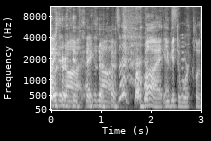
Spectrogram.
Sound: laughing

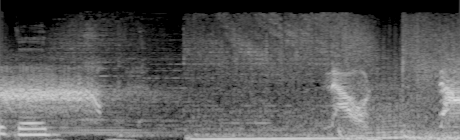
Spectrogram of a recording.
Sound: evil laughter

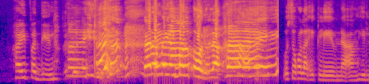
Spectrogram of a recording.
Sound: laughs

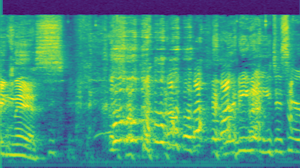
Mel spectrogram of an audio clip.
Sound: gamers laughing; laughs

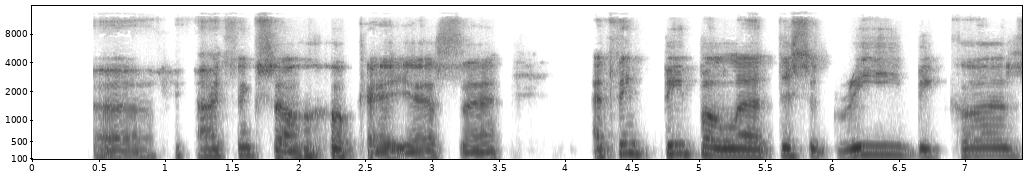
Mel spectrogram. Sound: laugh

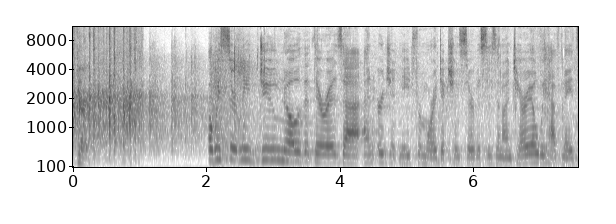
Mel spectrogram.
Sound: applause

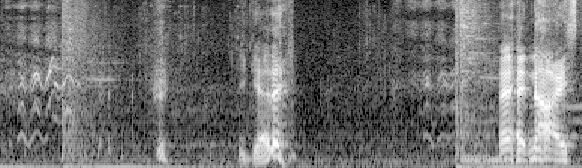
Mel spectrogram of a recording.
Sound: laughs

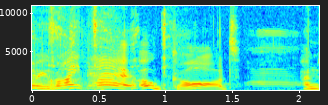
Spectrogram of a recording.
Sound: cough cough

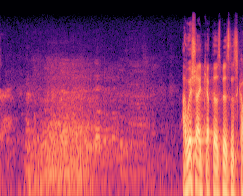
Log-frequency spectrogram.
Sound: students chuckle

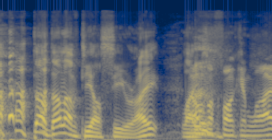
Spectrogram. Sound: laughing

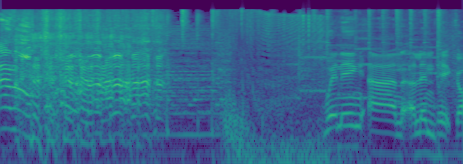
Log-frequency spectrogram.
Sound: laughing

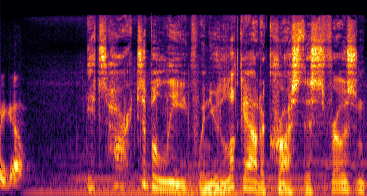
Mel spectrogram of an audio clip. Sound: voiceover

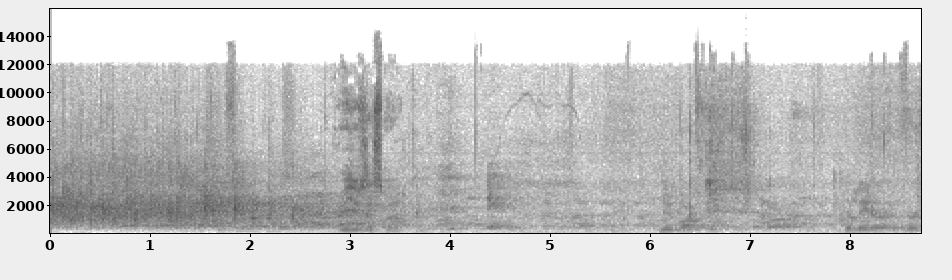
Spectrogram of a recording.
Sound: applause

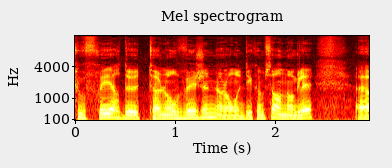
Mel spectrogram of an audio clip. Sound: explaining in French

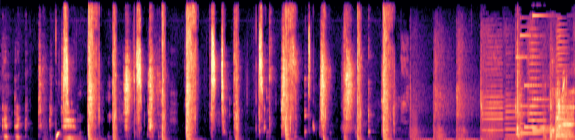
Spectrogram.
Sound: beatboxes

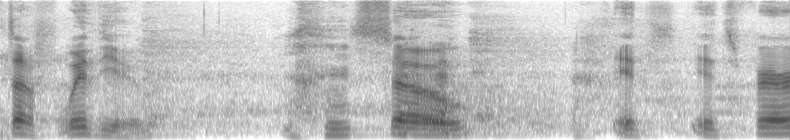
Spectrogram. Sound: chuckles softly

